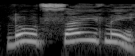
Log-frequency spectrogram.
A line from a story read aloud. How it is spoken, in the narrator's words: he cried out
